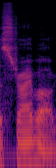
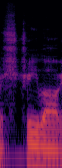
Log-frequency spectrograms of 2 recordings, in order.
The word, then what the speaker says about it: Stribog: check out this the strybog it's it's an all or stree bog i think is technically how you pronounce it but um yeah oh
